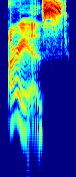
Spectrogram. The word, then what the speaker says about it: Arias: Massy Arias? – Arias? – Arias. I'm sorry, Massy.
